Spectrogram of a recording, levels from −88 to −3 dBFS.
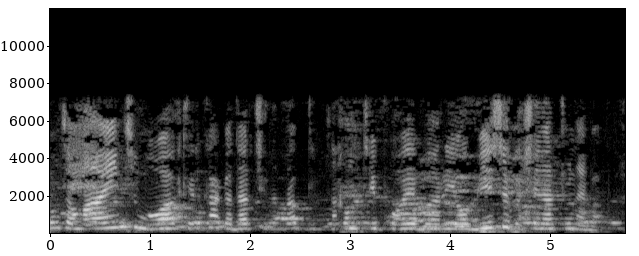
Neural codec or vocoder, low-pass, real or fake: none; 7.2 kHz; real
